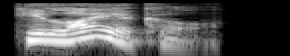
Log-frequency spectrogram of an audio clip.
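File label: "heliacal", British English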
